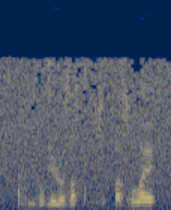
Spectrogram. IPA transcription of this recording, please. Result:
a̤˦ ɡ a̤˦ lˠ ɡ e˦ ɭ ɔ˦ z e˨ sˤ dˤ o̤˨ z | ɐ˨ sˤ o̤˦ w lˠ ɛ˦

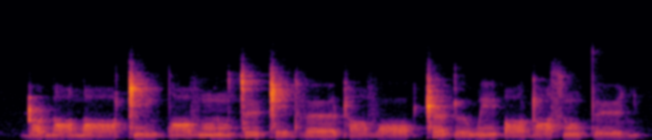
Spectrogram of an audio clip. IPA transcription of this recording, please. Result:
ɖ ɔ˧˩˧ ɖ ɳ ɑ˧˩˧ n̪ ɑː˧˩˧ ǁ ẽ˧˩˧ ʎ d̪ ɑ˦˥ v õ˥˧ ɾ õ˥˧ ǀ ø˥˧ ǁ e˧˩˧ d v œː˧˩˧ ʈʰ ɑ˧˩˧ v ɔ˦˥ | ǁ œ˥˧ ɖ ɾ ɵ˧˩˧ w ẽ˦˥ ʔ ɑ˧˩˧ ɖ ɑ˥˧ s õ˥˧ lˠ t̪ ø˦˥ ʎ

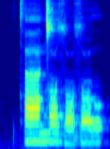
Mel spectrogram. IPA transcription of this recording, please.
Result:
tʰ aː˥ ŋ͡ǀ o˥ zˤ o˩ zˤ o˧

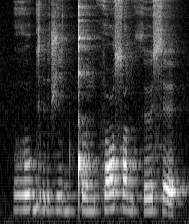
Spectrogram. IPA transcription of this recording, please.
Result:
ɦ o ɡ ɪ r ʒ i d ǃ o n f o sˤ o n θ ø s ɛ

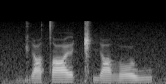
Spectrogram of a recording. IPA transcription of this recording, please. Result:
ɡ i tˤ ɛː ǁ i ðˤ u

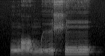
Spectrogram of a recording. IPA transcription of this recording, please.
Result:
ŋ ɔ˨ m ɨ˨˦ ʃ ĩ˦

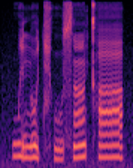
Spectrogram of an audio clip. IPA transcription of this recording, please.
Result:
w ḭ˦˨ n o̰˦˨ ʊ̯ t͡ɕʰ u˨ sʰ ã˦ kʰ ä˦

